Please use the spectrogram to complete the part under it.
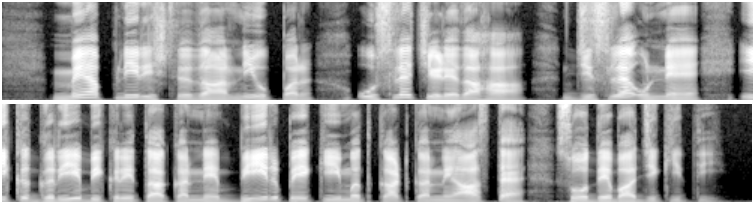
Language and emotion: Dogri, angry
